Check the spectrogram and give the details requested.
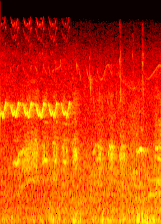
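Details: Lemon-chested greenlet calling in Atlantic Forest: a fast, wavering trill of rapidly warbled notes lasting over a second, followed by softer scattered chips, with light background noise.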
